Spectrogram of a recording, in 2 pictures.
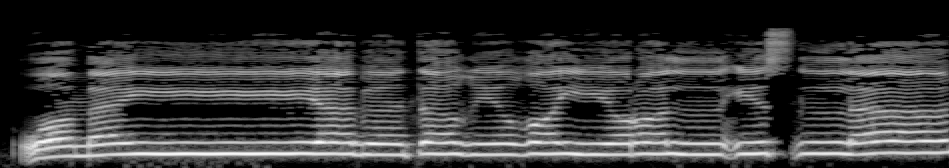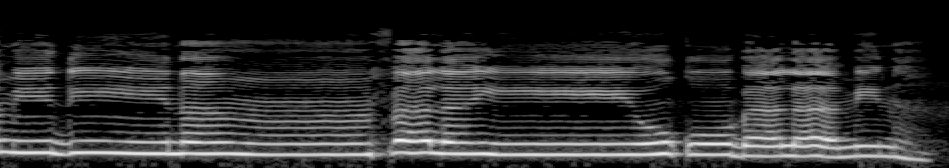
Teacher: غیره غین صفت استعلا داره، درشته، پس نباید بگیم غیره، میگیم غیره، درشت تلفظ میکنیم.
